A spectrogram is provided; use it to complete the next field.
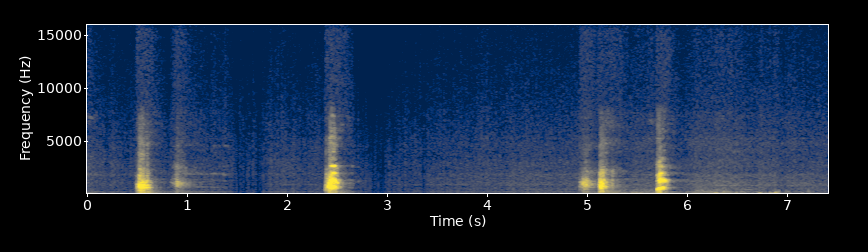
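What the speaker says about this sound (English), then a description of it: "Dogs went crazy, man." Dogs bark in short, sharp isolated bursts, about five scattered barks over several seconds with quiet gaps between, sounding somewhat distant and faint.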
